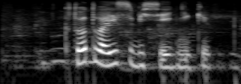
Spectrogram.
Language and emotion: Russian, neutral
